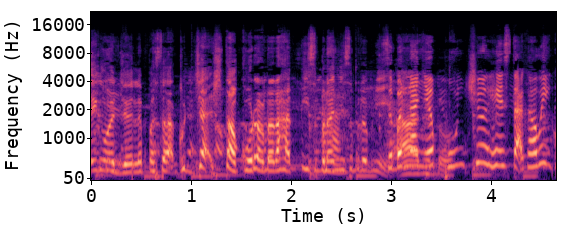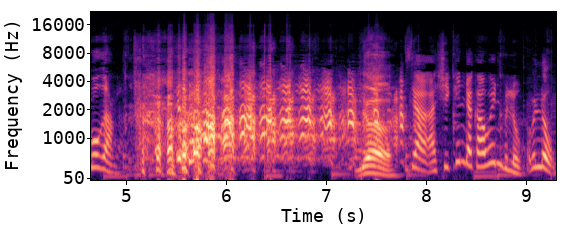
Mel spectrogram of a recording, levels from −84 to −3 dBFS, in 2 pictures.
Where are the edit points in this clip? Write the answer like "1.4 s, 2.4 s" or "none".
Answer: 7.7 s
